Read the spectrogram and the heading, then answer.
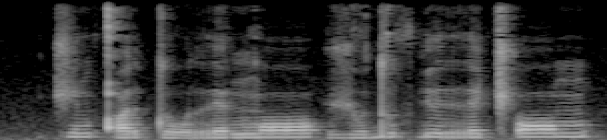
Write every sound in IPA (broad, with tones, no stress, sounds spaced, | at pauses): t͡ʃ ɪ˦ n qʼ ʊ˧ r t o˨ r ɛ˧ ŋ͡m ɔ˦ | ʒ ʊ˨˦ d u˦ θ ɗ ɪ˦ r ɛ˦ t͡ʃʼ ɔ˦ m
